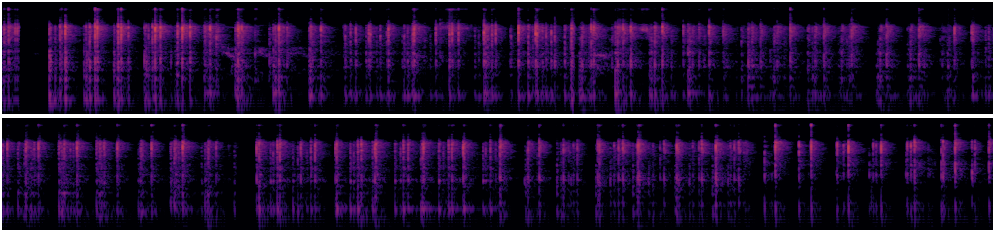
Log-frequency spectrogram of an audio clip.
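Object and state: Plastic bottle tapped and scratched.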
